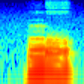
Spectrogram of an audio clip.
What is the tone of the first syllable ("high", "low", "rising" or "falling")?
low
